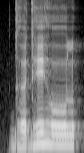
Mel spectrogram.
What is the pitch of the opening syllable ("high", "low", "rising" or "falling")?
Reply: low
